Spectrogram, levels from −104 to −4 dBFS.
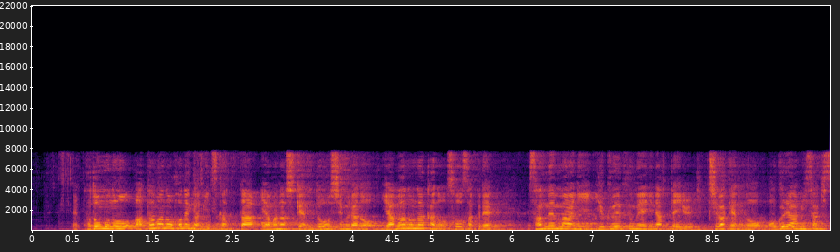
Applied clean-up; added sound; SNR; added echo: neural separator model SepFormer DNS4.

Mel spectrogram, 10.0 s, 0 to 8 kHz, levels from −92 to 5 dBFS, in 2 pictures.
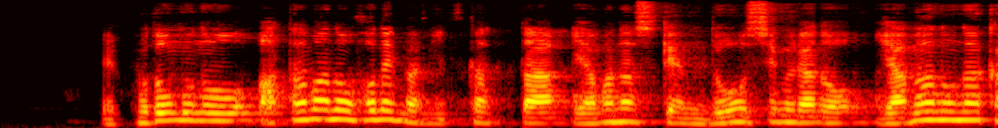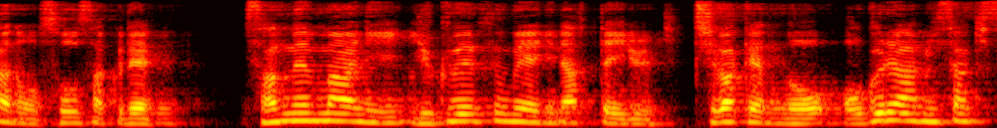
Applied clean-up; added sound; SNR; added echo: neural mask model DeepFilterNet 3.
